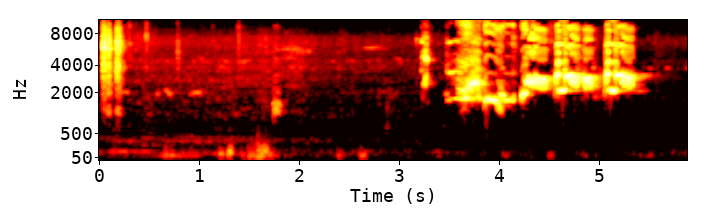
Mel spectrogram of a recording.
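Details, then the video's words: White-rumped shama song, a burst of varied, buzzy and whistled phrases with sharp chirps in the second half, preceded by soft low thumps and brief human voice. "burung muraibatu"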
